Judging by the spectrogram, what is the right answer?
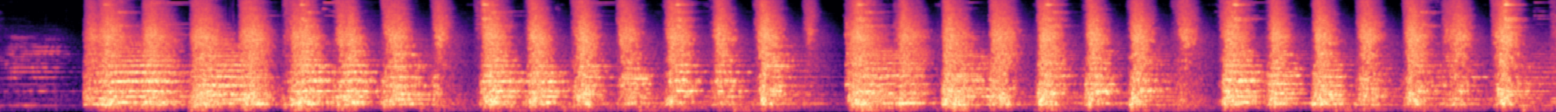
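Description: Beginning school band of brass and woodwind instruments playing loudly in short, punched notes, about three a second. The band comes in suddenly about a second in after a soft passage, plays in phrases with brief gaps, and the sound dies away near the end.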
